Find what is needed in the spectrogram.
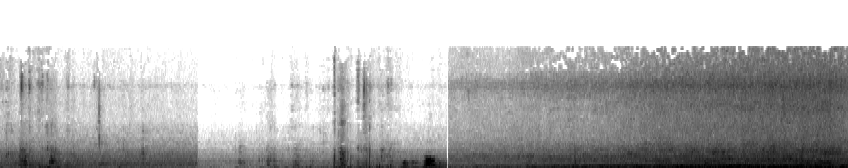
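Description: A dog whimpers and yips a few times, with one short rising whine about five seconds in. A steady rushing noise then swells over the last few seconds and becomes the loudest sound.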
